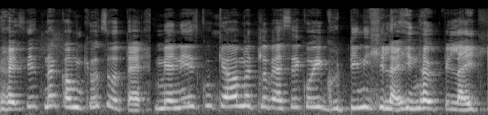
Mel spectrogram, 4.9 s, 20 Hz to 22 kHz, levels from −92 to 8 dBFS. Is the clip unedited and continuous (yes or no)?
yes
